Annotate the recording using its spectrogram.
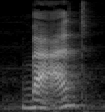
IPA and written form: bæd (bad)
